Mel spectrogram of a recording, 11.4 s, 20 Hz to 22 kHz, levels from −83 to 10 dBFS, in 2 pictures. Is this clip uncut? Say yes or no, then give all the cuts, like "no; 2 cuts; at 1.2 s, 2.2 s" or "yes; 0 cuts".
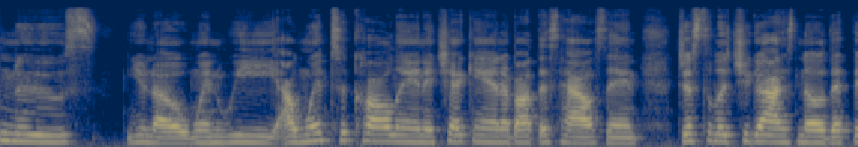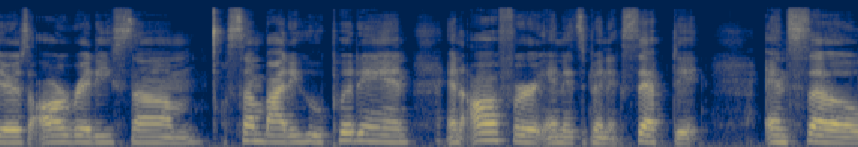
yes; 0 cuts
